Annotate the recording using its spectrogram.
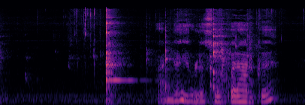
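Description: A spoon stirring milk sarbat in a glass bowl knocks once against the glass about a second and a half in, giving a short clink that rings briefly.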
